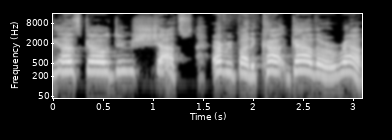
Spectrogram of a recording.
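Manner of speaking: rally the crowd to take shots; party hype voice. Retold or imitated. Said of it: "be like".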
